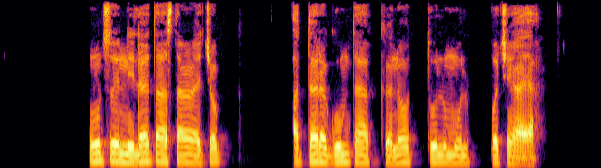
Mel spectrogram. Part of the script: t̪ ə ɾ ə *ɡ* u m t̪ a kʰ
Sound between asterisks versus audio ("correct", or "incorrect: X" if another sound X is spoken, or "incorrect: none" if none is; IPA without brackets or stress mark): correct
